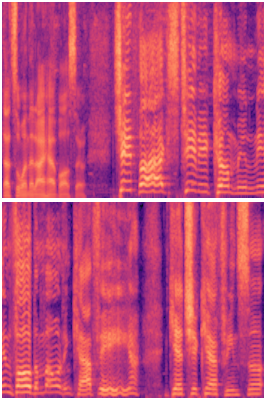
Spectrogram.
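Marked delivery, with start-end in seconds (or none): 1.7-7.8 high, slow booming welcome shout; announcer voice. Pretend. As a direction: call it out like a radio host. Greeting a viewer as hype announcer.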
